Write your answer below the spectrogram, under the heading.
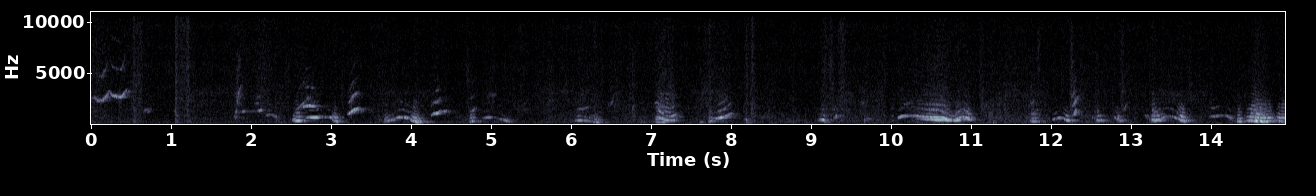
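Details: Husky indoors in the evening, curious and confused after a bathroom mirror was cleaned with a squeaky glass cleaner; a run of short, wavering, rising and falling whines and yodel-like moans, closely spaced, with a person speaking softly at times.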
